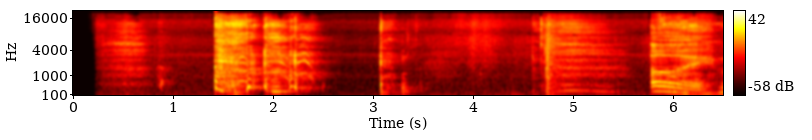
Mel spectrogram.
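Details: Several harsh cough bursts, some voiced and throaty, from an adult woman with a cold, described as coming from deep in the lungs; cough.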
